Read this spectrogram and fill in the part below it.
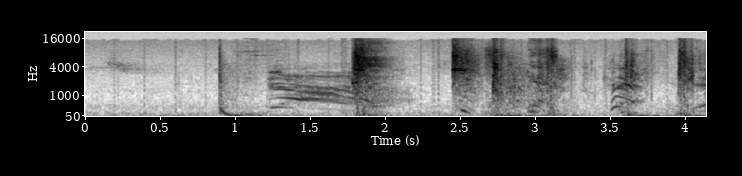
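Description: A burst of energy whooshes and crackles.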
